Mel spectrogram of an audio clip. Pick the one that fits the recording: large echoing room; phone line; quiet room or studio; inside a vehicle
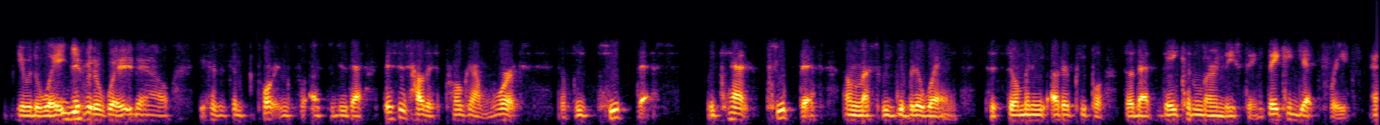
phone line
